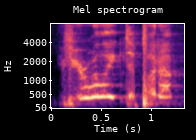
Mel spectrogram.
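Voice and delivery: mock of the pastor's broken voice; ruined voice imitation. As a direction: rasp it out like damaged vocal cords. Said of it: "with my voice".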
